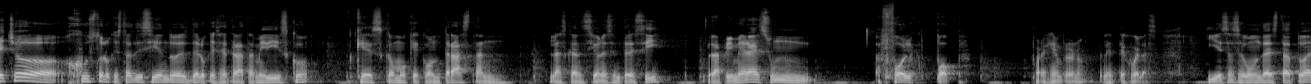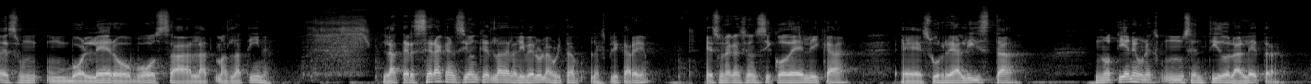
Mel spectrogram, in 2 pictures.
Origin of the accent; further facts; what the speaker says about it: Culiacán, Sinaloa, Mexico; now in Mexico City, Mexico; Soy de Culiacán, Sinaloa, pero radico en el DF desde hace casi 15 años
